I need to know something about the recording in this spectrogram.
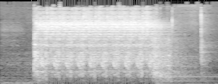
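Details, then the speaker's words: Old Simplicity garden tractor with Onan CCKA engine: the starter cranks with even compression pulses but never fires despite good spark. "it's cranking over so let's check and see if it's got fire"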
